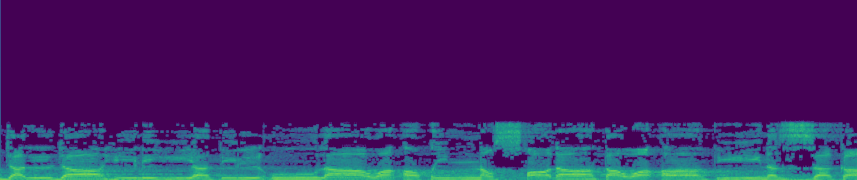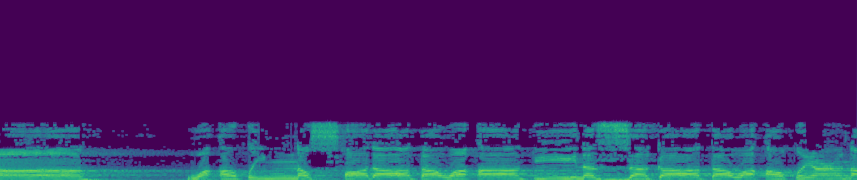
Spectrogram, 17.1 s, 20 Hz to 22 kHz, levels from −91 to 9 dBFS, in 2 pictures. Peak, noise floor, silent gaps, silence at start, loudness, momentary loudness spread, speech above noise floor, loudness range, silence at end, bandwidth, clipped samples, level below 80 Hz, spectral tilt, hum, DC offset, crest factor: -2 dBFS; -38 dBFS; none; 0 s; -16 LUFS; 6 LU; 23 dB; 2 LU; 0 s; 7.4 kHz; under 0.1%; -52 dBFS; -4 dB/octave; none; 0.1%; 14 dB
